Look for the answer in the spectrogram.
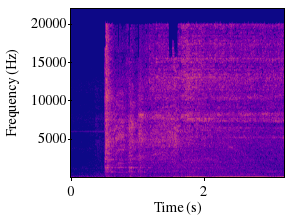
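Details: GM Celta after repair of a noise on starting, final test with radiator fan off; short clean crank, engine catches right away and settles to a steady low idle, no grind or whine from the starter; normal starting.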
